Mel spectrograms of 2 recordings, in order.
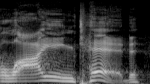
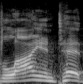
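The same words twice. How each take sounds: First: It sounds stiff, forced and overacted. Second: It sounds casual, offhand and flippant. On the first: It is not congruent with who is saying it. The speaker calls it wrong. "It's not Lying Ted" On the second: It is said as a natural throwaway jab. The speaker calls it right. "it's casual and flippant"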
